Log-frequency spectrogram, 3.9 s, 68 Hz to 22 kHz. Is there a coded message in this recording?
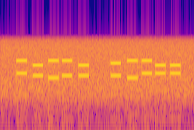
Yes: DTMF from 0.3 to 3.6 s, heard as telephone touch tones, dialled by hand, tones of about 200 ms, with phone line noise. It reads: 94364 53977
